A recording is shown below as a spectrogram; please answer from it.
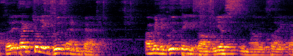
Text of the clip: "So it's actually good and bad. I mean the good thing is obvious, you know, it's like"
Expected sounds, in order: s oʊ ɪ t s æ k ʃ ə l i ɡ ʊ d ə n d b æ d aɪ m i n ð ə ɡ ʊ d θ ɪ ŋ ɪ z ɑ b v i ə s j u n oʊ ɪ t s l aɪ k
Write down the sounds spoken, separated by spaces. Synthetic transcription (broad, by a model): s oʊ ɪ t s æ k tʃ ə l i ɡ ʊ d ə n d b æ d aɪ m i n ð ə ɡ ʊ d θ ɪ ŋ ɪ z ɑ v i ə s j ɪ n oʊ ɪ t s l aɪ k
